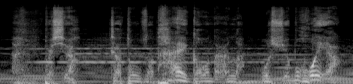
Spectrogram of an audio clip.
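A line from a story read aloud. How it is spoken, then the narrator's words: Panting. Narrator (Chinese): 刘文海喘着气说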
